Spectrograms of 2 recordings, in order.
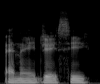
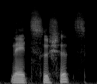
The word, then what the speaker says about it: Nejc Susec: Yeah, anywhere online, I use my name, which is Nejc Susec, Nejc Susec, which is difficult to guess from my pronunciation.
